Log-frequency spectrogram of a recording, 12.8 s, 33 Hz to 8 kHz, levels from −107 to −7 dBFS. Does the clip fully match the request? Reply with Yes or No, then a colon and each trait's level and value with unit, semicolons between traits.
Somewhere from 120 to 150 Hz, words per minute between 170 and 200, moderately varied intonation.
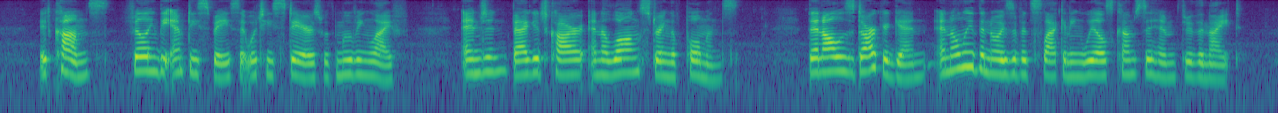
No: high, 215 Hz; average, 190 wpm; average, 3.1 semitones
